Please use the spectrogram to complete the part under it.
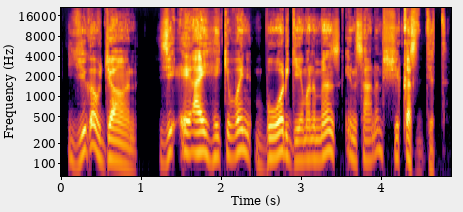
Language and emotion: Kashmiri, happy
